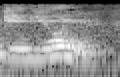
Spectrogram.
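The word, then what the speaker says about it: Guignon: دوباره که بعد از چاپ کتاب نگاه کردم دیدم گینیون، یعنی این یه جوری تلفظ میادم، هم گش میشنوی هم نه، ولی گینیون،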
